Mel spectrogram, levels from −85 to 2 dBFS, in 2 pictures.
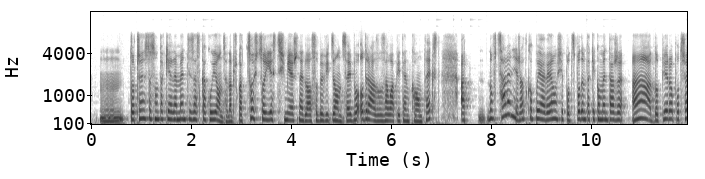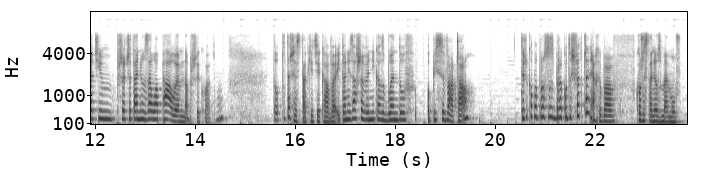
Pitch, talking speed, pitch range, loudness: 235 Hz, 160 wpm, 200-260 Hz, -23 LUFS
